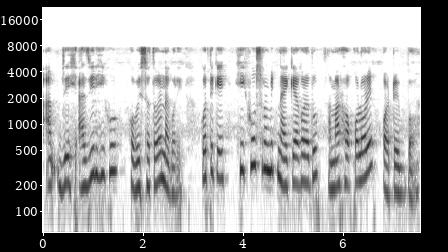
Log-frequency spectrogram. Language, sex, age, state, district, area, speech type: Assamese, female, 30-45, Assam, Sonitpur, rural, spontaneous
